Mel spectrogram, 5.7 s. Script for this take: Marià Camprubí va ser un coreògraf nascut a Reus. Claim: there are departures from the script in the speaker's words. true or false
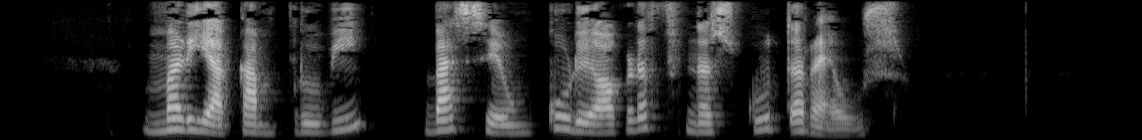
false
